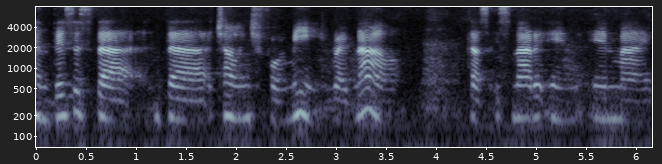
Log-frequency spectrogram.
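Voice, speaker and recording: A woman with a Spanish accent at a medium pitch, very slow and monotone, flat in intonation, against noticeable background noise. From Ecuador. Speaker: leadership coach and speaker. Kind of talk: podcast interview. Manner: slow, halting.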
